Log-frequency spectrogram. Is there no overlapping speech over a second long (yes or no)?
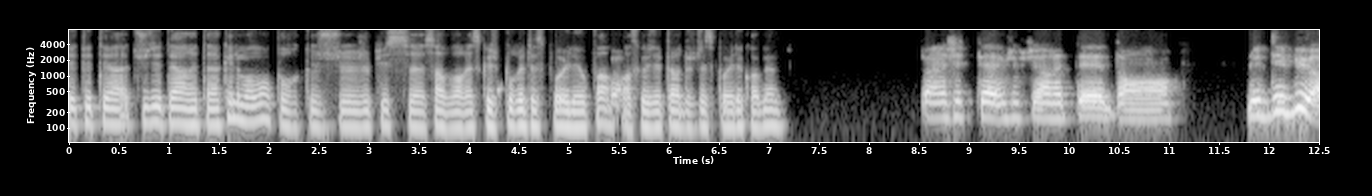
yes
